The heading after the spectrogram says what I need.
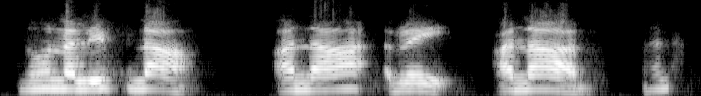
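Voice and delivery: ordinary talk, nothing marked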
